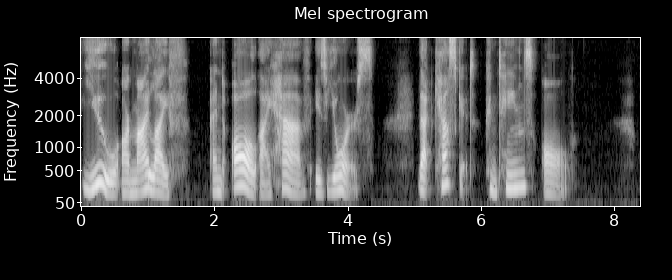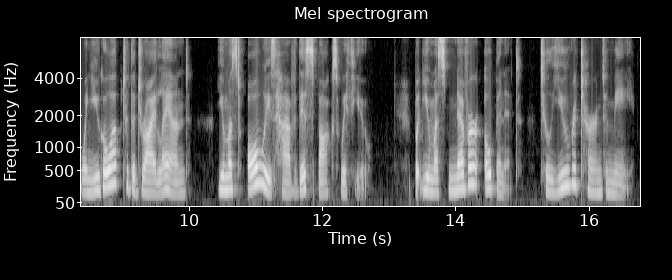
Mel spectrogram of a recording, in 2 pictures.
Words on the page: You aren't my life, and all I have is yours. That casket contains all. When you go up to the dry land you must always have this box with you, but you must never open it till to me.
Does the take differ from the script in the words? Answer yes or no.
yes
